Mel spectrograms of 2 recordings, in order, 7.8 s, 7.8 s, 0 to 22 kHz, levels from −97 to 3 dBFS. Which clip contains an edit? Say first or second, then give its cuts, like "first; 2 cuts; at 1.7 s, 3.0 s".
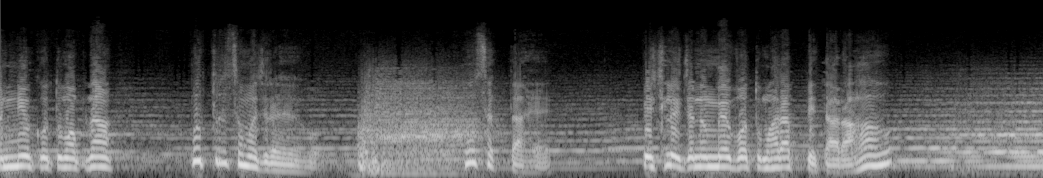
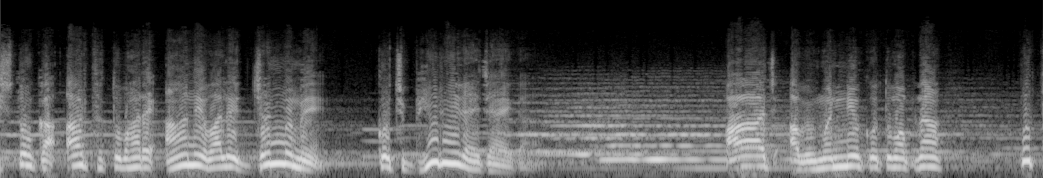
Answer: first; 1 cut; at 3.4 s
